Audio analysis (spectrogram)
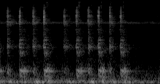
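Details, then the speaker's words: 1st-gen RHD JDM Honda HR-V: horn relay clicking quickly, about eight a second, when the horn button is pressed, with no horn tone; the horn is missing from the radiator support, leaving a loose wire; a new horn is installed. "So when I press this, I can hear something clicking. HRV, there's only a horn relay, not a horn fuse. And it's this relay here, which controls the horn."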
